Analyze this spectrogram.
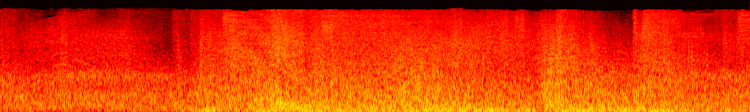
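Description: A whirlwind rushes and roars loudly.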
